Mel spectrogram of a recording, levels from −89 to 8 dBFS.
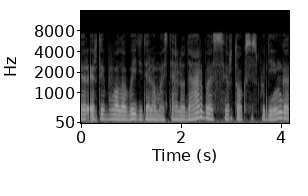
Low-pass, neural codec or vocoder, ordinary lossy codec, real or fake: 7.2 kHz; none; MP3, 48 kbps; real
